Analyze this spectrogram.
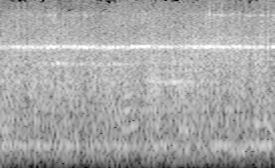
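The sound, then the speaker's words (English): A train approaches, rumbling steadily with a high, sustained squeal of wheels on the rails, loud and continuous throughout with no voices. “Oh, the train's coming.”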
